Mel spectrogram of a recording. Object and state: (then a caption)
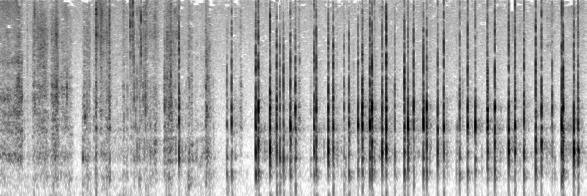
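Cardboard tea box. Long acrylic nails scratch and tap the sides of a small, hollow, printed cardboard box of lemon, ginger and manuka honey tea held in the hand. A soft, continuous papery scratching fills the first couple of seconds, then gives way to a quick run of sharp, dry taps with mid-range clicks and almost no ring.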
